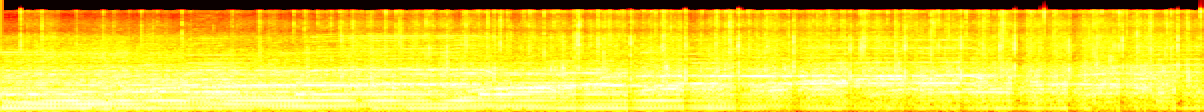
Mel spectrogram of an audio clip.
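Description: Closing sustained notes of a live song sung by four women with backing music, as the concert audience starts cheering and applauding over it, the claps growing toward the end.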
